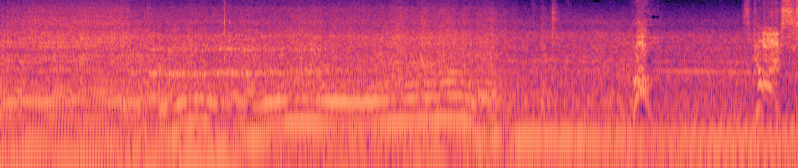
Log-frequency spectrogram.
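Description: A car on its stock setting launches hard and accelerates, its engine note climbing through rising sweeps with a brief tire squeal, loud and close, then settling into a steady drone as it cruises; someone speaks over it.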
